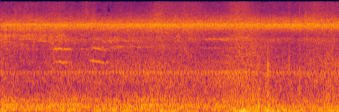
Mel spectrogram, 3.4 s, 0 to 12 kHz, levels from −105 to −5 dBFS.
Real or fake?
real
